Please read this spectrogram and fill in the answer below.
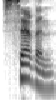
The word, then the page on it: seven: American English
